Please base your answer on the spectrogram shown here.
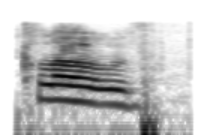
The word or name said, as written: clothe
